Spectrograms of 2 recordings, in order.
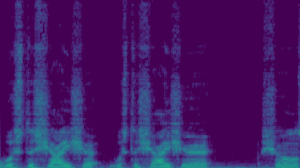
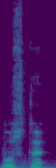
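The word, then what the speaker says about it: Worcester: put either mustard or wor mustard sauce or wer shy wer shy sure some of the Americans try to pronounce it it's Worster yeah that's that's another thing I watch sometimes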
